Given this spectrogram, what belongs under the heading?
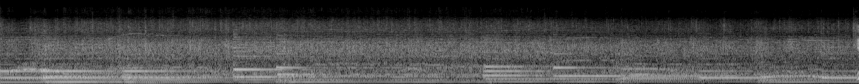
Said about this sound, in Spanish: Un aplauso a Jesús.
